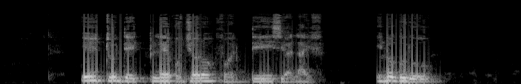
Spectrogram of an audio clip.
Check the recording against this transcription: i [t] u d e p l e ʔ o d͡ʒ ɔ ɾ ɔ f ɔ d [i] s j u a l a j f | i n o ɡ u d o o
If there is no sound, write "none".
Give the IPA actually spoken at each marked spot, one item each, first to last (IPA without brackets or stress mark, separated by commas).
t, e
